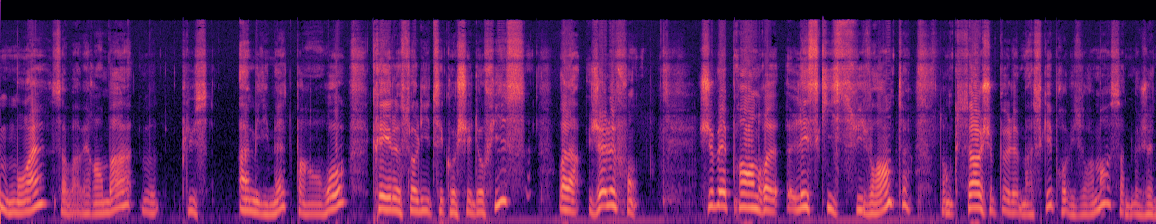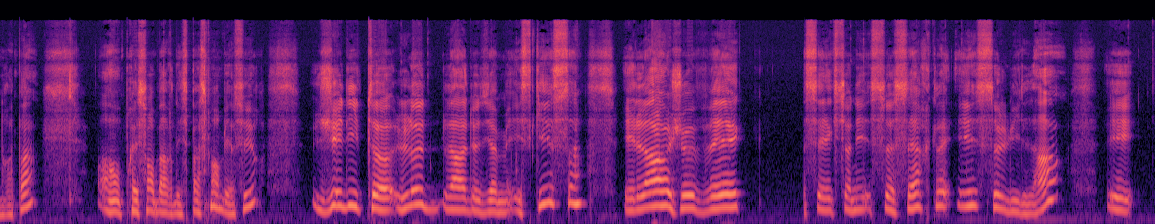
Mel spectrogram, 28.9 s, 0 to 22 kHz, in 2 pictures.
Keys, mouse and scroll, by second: 1.3 click, 6.3 click, 12.0 click, 12.9 space, 16.6-16.9 typing, 19.4 click, 19.6 click, 20.6 typing, 25.0 click, 26.2 click, 28.5 click.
